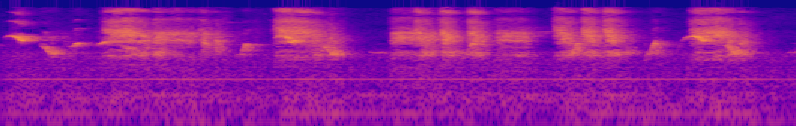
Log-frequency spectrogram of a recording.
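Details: Cendet, the long-tailed shrike, in a mental test, giving loud buzzy, rasping phrases of about a second each, separated by short pauses, with a few thin whistled notes mixed in, against a constant faint electrical hum.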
